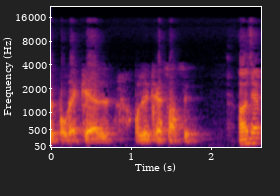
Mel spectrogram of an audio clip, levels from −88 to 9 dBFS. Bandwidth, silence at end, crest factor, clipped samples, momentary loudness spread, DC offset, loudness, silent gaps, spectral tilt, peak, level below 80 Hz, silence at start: 16.5 kHz; 0 s; 16 dB; under 0.1%; 10 LU; under 0.1%; -17 LUFS; none; -6 dB/octave; 0 dBFS; -66 dBFS; 0 s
